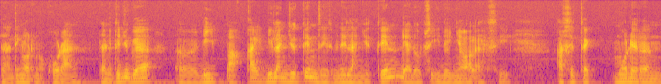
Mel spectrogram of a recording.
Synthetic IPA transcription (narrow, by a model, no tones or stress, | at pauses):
danant̪iŋloɾɪnokuɾan | danit̪ud͡ʒuɡaədipakajdilaɲd͡ʒut̪ɪnsɪhsəmənadilaɲd͡ʒut̪ɪndiadopsiːdeɲaolɛ̰hsɪh | ʔarsit̪ɛk̚ | modɛɾən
